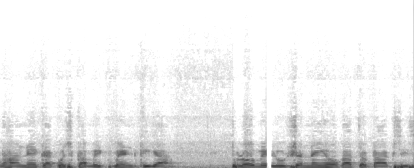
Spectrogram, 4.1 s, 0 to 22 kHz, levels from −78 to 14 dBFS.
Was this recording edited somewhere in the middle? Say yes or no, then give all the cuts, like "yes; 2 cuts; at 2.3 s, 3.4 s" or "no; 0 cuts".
no; 0 cuts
